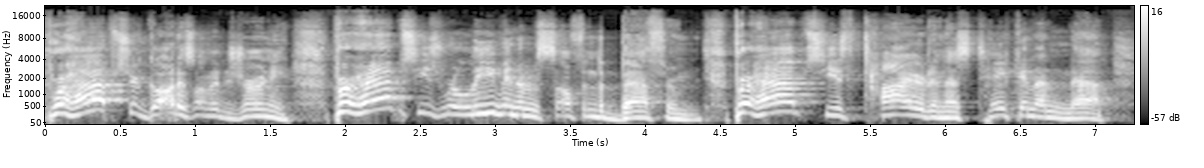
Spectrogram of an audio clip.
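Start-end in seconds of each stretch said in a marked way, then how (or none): none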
